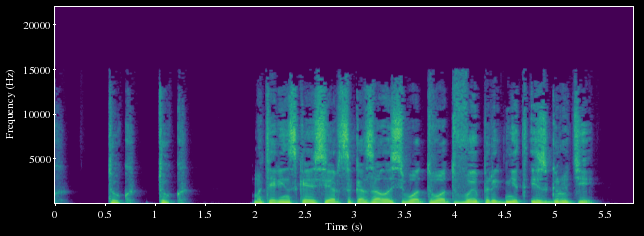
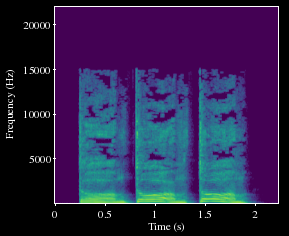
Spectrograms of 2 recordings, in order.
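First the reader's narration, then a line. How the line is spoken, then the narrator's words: Shouting from the fog. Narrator (Russian): кричал ей туман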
